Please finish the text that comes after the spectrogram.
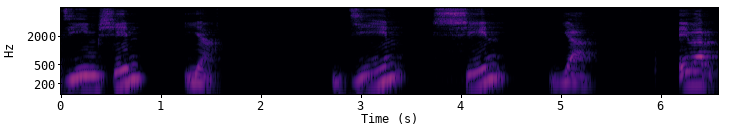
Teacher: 6 নম্বর মাখরাজ জিহ্বার মধ্যখান তার বরাবর তালুর সঙ্গে লাগায়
